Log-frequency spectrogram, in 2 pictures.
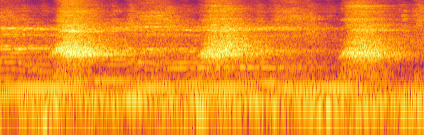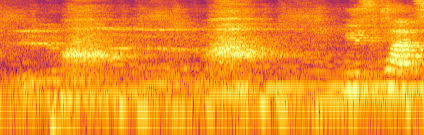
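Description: A song with a steady low drone, with forceful breaths out through the mouth about once a second over it: rhythmic breathing during a Kundalini exercise.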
